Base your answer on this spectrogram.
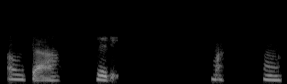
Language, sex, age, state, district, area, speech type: Kannada, female, 18-30, Karnataka, Mandya, rural, conversation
